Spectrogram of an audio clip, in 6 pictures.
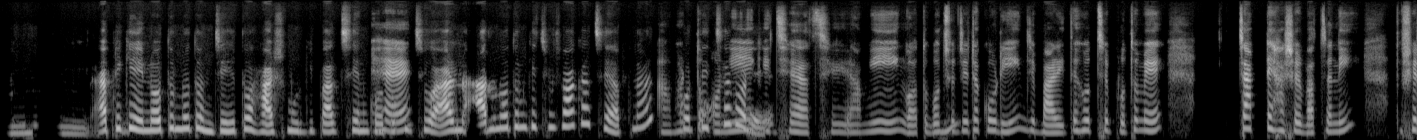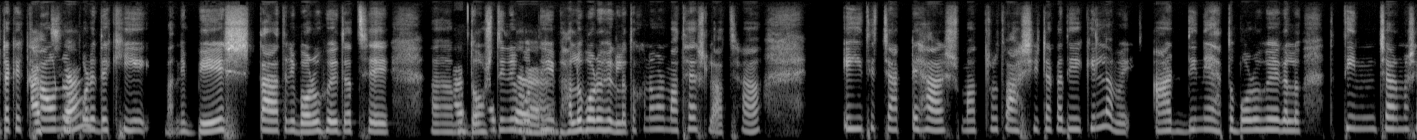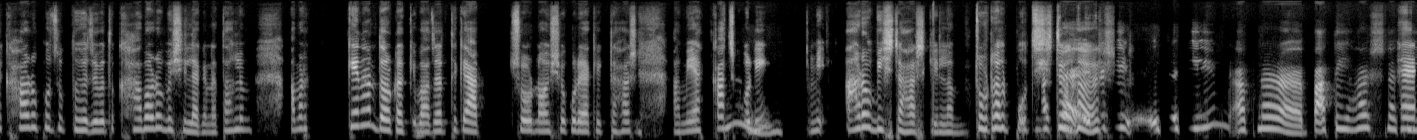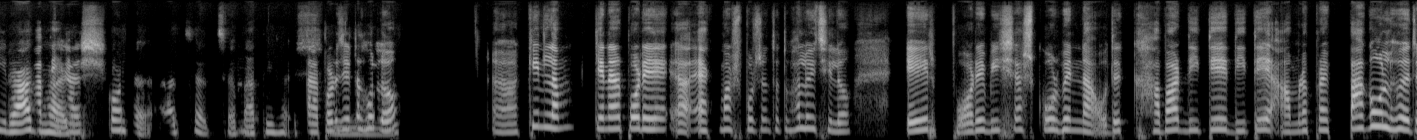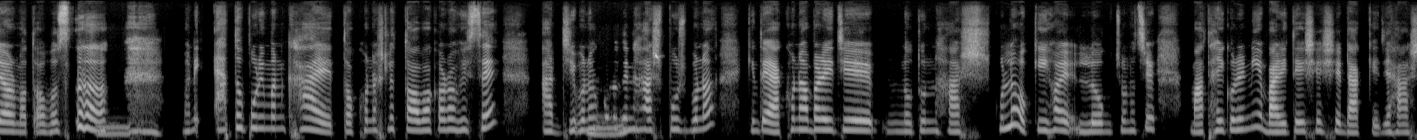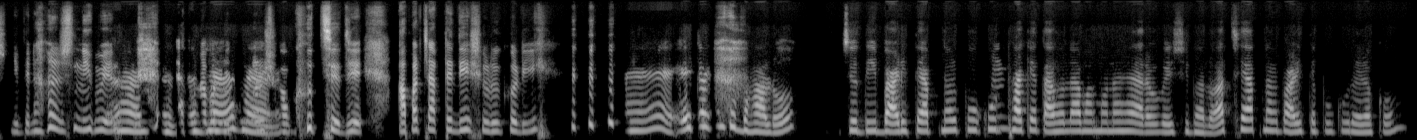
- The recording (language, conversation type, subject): Bengali, unstructured, তোমার কী কী ধরনের শখ আছে?
- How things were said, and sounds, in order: static; other noise; laughing while speaking: "টোটাল পচিশ টা হাঁস"; laughing while speaking: "অবস্থা"; laughing while speaking: "হাঁস নিবেন, হাঁস নিবেন"; laughing while speaking: "নতুন করে শখ হচ্ছে যে আবার চার টে দিয়ে শুরু করি"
